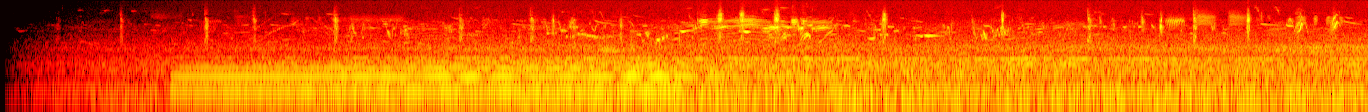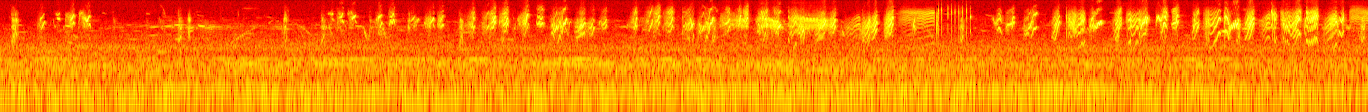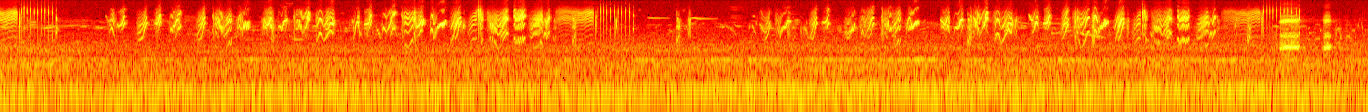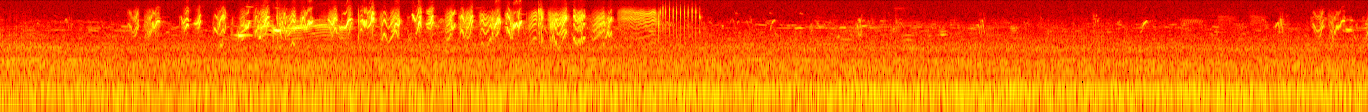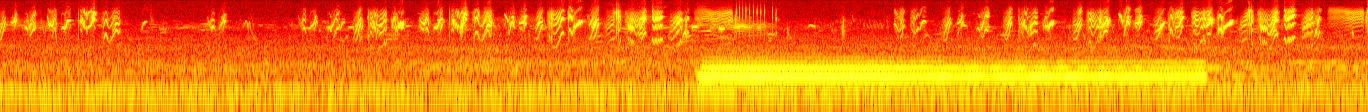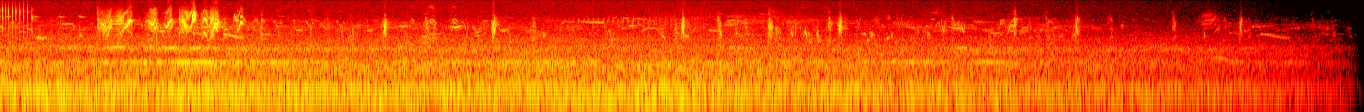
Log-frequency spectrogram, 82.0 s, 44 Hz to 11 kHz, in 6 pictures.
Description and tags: fog swallow08mar2005
violet-green-swallow, tachycineta-thalassina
